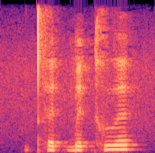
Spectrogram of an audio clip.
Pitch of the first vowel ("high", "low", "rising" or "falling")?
low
